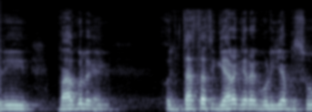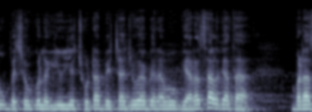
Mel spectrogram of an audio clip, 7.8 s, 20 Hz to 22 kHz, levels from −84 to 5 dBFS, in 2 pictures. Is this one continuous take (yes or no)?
no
